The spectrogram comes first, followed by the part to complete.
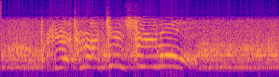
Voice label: player friendly fire, mood high, speech ru

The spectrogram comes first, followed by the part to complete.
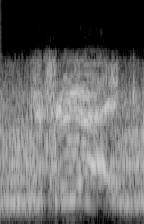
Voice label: player friendly fire, mood low, speech ru; War Thunder

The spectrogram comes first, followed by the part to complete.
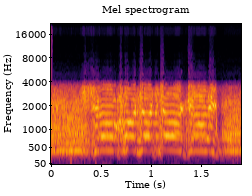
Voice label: aircraft damaged, mood high, speech ru; War Thunder

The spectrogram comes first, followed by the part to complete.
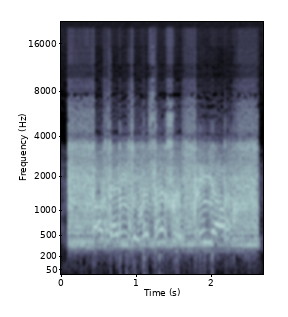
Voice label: chat, speech ru; War Thunder

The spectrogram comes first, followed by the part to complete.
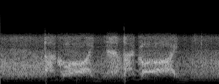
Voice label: attack position, mood low, speech ru; War Thunder

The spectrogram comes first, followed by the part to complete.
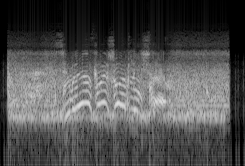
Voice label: chat, speech ru; War Thunder

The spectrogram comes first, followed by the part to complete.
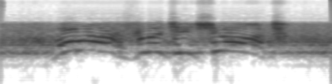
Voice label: damaged oil, mood high, speech ru; War Thunder

